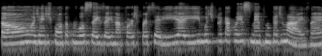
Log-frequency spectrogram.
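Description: Against a quiet background, a woman talks at a fairly quick pace in a bright, sharp tone with monotone, flat intonation. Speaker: career consultant, promoting courses; sales representative for course. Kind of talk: short promo. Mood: friendly, smiling. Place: home room. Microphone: video call.

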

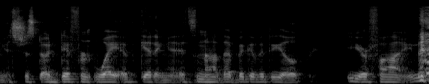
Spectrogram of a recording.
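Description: The background is quiet as a man talks at a moderate pace. His pitch varies in an ordinary way. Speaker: vlogger. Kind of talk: casual vlog chat. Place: home room. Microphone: phone near.

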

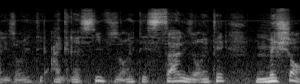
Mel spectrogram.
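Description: A man's voice comes through dry, with no echo and light background noise. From Algeria. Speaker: video blogger giving opinions. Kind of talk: opinionated monologue to camera. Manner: hesitant, repeats words. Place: car. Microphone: phone near.

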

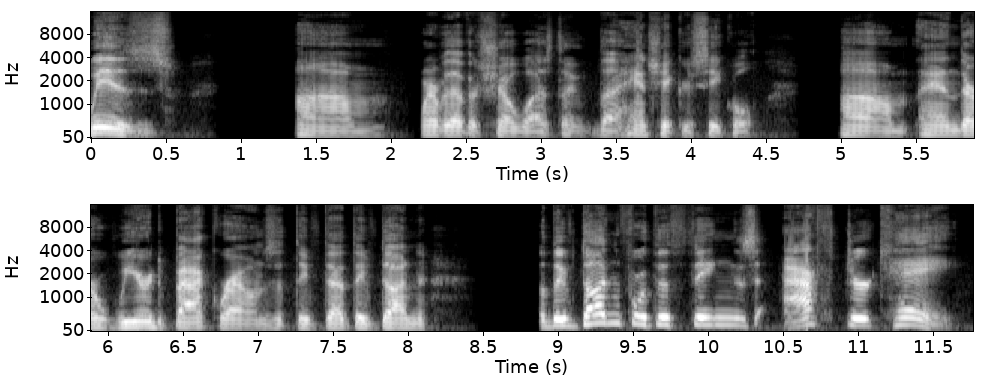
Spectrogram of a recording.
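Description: Against a quiet background, a man talks fairly slowly with lively intonation. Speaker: anime reviewer vlogger. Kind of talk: casual vlog commentary. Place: home room. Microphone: webcam.

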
